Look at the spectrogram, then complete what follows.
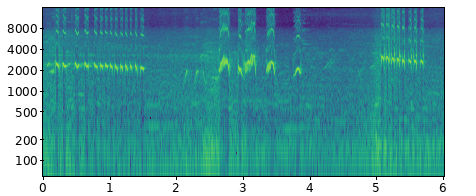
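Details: Greater green leafbird singing nonstop, its song filled with kingfisher imitations, used to train other leafbirds: a rapid clipped rattle, a pause, several loud slurred whistles, then another quick rattle.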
